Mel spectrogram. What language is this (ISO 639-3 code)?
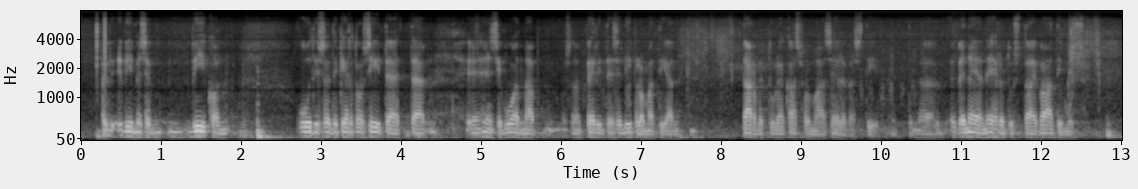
fin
